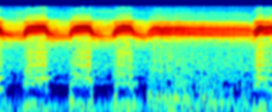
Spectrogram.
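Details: Robust cicada (Hyalessa fuscata) song, high and buzzy: three evenly spaced swelling pulses, then a flat sustained drone, then another pulse at the end.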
